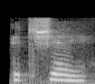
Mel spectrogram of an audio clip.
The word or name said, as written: itshay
